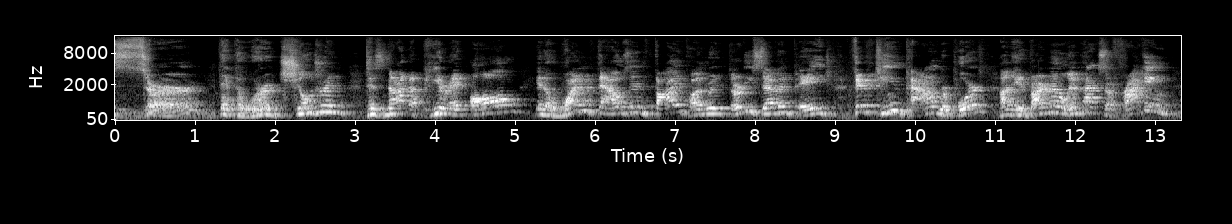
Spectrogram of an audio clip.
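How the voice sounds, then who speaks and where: A man's voice: high-pitched, lively intonation, slow, hardly any pauses, pushed and bright, full character voice. A man voicing a mock-earnest, sarcastic male interviewer puppet in a satirical puppet show. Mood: ironic. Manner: mock-earnest, ironic praise. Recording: echoey room, mic far off.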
